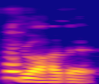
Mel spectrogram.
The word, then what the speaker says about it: Drogheda: Ciarán, Cosmo Photography, and Drogheda. Is that right? Drogheda, yeah.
